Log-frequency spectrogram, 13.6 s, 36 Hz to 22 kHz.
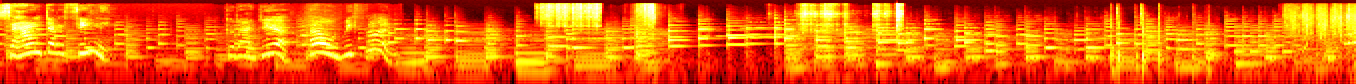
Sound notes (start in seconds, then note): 5.7 rattle shakes; 11.2 drum beating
